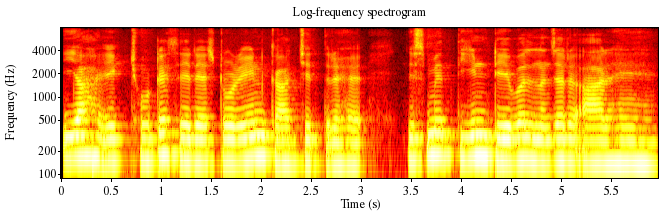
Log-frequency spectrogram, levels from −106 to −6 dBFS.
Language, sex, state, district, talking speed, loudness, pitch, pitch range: Hindi, male, Jharkhand, Palamu, 150 wpm, -17 LUFS, 145 Hz, 135-155 Hz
